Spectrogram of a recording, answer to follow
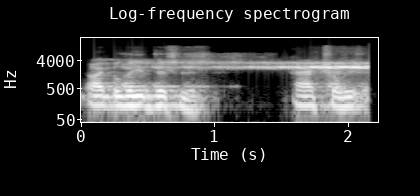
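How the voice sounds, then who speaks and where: A middle-aged or older man giving an informal, explanatory talk to a congregation in an earnest, measured way. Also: medium pitch, little pitch movement, heavy background noise. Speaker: guest speaker at a congregation service.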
